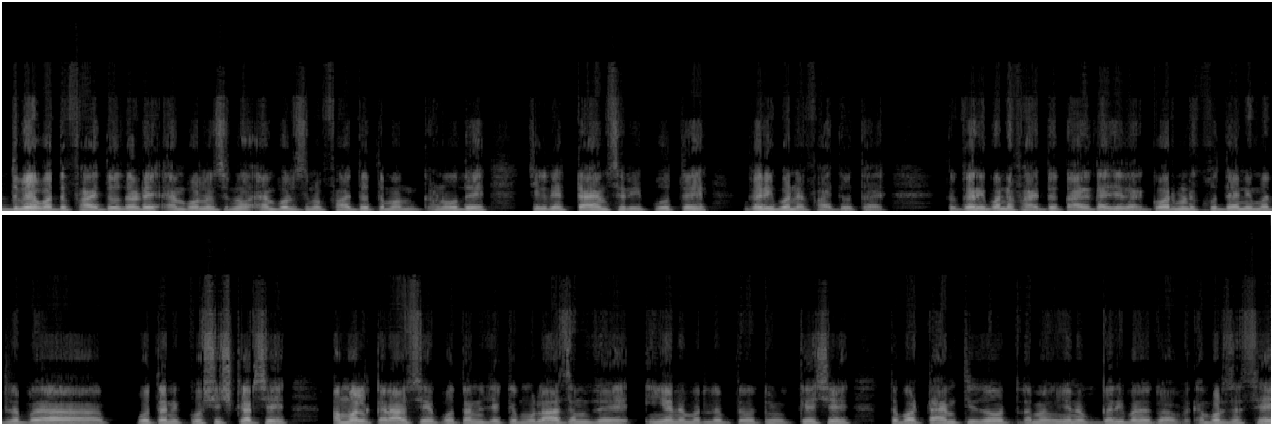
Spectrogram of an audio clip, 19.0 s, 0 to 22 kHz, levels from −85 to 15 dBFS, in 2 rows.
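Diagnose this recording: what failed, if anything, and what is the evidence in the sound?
The codec stage failed, most likely through Opus compression in its music (CELT) mode. Throughout the speech, tones turn rough, grainy and noisy, not swirly. Starved bands are refilled with folded or noise content, so energy persists up to 19.8 kHz. This fits roughly 16 kbps.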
